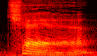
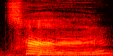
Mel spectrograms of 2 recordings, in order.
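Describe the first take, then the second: No difference in how they are said.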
